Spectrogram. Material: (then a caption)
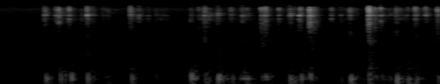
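Plastic. Fingertips type on the keys of a black plastic laptop keyboard, producing a quiet, steady run of soft taps. Each keystroke is a short, dull low thud with a bright clicky edge that dies away almost at once, with a brief pause near the start before the typing picks up again.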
